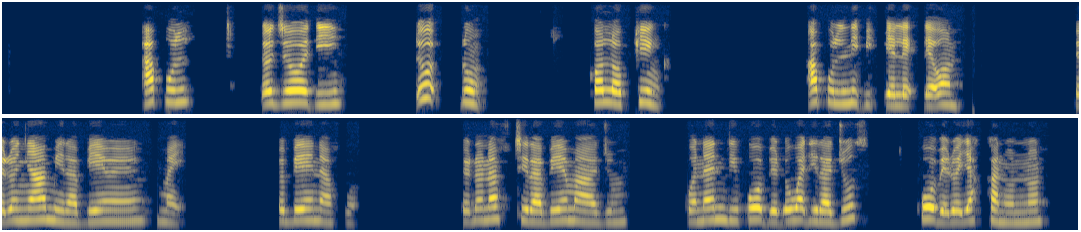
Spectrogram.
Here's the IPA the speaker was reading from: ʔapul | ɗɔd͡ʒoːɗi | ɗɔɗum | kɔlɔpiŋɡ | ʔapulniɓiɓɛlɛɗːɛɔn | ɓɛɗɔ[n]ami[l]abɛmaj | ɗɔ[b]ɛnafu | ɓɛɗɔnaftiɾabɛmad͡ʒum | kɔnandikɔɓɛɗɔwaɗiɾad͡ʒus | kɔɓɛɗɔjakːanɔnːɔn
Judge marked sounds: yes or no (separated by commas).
no, no, yes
